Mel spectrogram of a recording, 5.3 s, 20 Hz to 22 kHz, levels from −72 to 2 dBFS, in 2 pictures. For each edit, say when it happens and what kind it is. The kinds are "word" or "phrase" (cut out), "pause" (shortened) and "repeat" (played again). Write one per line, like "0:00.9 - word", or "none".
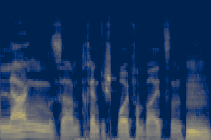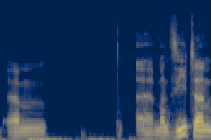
0:01.2 - phrase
